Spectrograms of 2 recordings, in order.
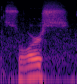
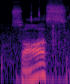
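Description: First: "Source?" with the r sounded, sɔrs; "Source?" corrected with the r, questioning rise. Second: "sauce?" with no r, like the sauce you eat; "sauce?" said sɔs, questioning rise. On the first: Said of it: "source, whatever". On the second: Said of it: "they say sauce". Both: Shown as a demonstration.

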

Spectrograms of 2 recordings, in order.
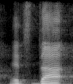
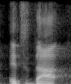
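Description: The two takes are said the same way.

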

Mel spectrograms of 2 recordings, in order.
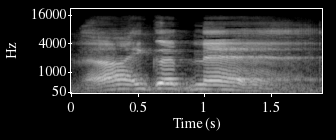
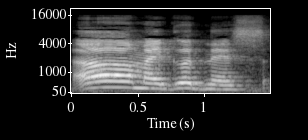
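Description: First: Slow sigh. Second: Slow louder exclaim. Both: Real, not acted. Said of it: "repeated exclamation".

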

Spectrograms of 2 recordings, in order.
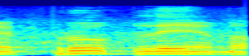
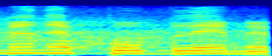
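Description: First: "problema" with the first r sounded; correct pronunciation. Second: "problema" said as "poblema"; mispronounced "problema". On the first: Son correcting mãe, "problema" with its r in place. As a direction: pronounce the "pro" in "problema" fully. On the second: Son quoting mãe's mistake, "problema" without its first r. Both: Shown as a demonstration.

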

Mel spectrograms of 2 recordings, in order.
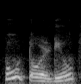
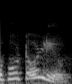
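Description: First: "who" stressed and rising; a rising challenge, lead with "who"; plain demo of "Who told you". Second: "told" stressed and falling; a short challenging question, punch "told"; higher demo of "Who told you". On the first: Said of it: "आपको किसने कहा?". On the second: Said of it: "simple क्या कहेंगे इतने sentence को?". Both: Shown as a demonstration.

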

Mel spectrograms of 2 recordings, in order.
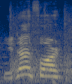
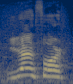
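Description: Both takes have the same delivery.

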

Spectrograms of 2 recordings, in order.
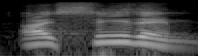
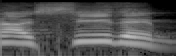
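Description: First: Said in the usual way. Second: Said with louder emphasis on SEE; loud, pointed I see them; emphatic. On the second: Real, not acted. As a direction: punch "see" out loudly.

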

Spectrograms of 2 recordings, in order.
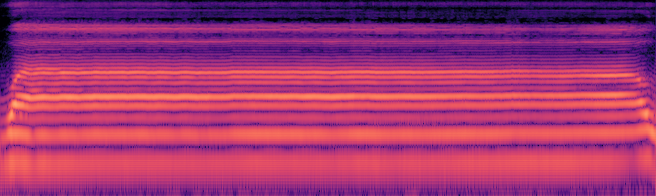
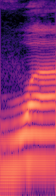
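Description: First: ওয়াও held very long, lips rounded; long drawn letter. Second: ওয়াও clipped short with rounded lips; a quick ওয়াও with round lips; short letter demo. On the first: Teacher holding the letter ওয়াও out long. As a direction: stretch ওয়াও out slowly. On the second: Teacher's first quick take of ওয়াও. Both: Shown as a demonstration. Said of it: "এরকমভাবে আমরা উচ্চারণটা করব".

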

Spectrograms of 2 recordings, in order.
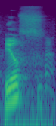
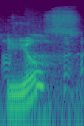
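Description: First: Said in the usual way. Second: "Heals?" very high with a rising tune; pleading repeat. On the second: Real, not acted. Asks again, no reply.

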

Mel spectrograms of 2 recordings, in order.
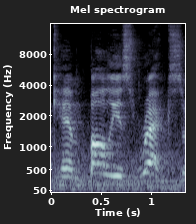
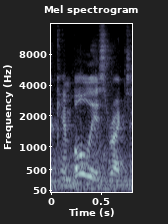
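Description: First: "Cambolius" said as kam-BAH-lee-us, slowly, stressing "Rex"; first try at the name. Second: "Cambolius" said as kam-BOH-lee-us, with a long "oh"; corrected pronunciation. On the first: Streamer reading an odd name aloud, first try with "ah" in "Cambolius". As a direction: say "Cambolius" with a short "ah" in the middle, drawn out. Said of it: "or Cambolius Rex". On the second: Streamer correcting himself on the name, "Cambolius" with "oh". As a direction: fix "Cambolius" to an "oh" sound in the middle. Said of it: "excuse me". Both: Shown as a demonstration.

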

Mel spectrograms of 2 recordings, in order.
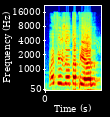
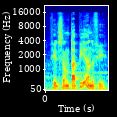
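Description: First: High, very loud yell; panicked shout. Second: Low, softer remark; quiet concern. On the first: Father panicking that his bird isn't chirping, shouted. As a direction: blurt it out yelling in alarm. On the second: Father noting his bird isn't chirping, quietly. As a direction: say it low and contained. Same words, then shouted. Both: Real, not acted.

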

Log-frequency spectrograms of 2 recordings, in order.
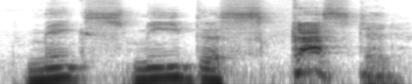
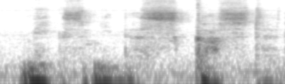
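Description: First: Slow, low, voiced "disgusted"; "disgusted" dragged out with emphatic loathing; drawn-out disgust. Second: Sigh, then a barely audible whisper; very soft, defeated whisper; whispered disgust. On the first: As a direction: stretch out "disgusted" slowly and aloud. Repeats the whisper aloud, drawn out. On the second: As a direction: whisper it under your breath in disgust. Disgusted aside after the rant. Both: Real, not acted.

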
